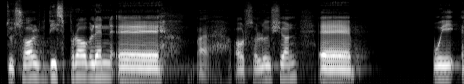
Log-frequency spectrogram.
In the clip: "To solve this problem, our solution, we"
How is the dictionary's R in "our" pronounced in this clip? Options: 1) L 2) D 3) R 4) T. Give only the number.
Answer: 3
